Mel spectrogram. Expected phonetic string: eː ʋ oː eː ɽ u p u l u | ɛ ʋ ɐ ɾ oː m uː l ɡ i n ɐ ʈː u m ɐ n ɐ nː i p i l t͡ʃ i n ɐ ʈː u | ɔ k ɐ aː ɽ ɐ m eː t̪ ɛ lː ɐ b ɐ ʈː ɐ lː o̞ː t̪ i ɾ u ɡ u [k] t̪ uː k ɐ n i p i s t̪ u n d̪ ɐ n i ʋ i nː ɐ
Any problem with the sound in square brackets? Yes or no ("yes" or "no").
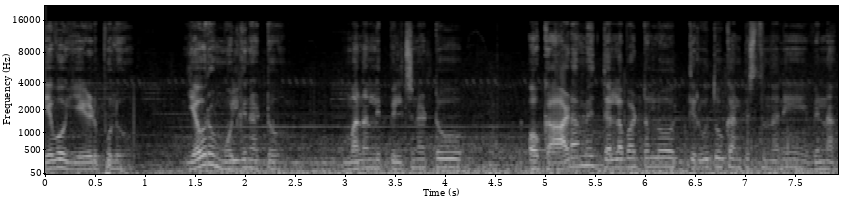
yes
